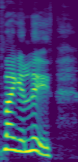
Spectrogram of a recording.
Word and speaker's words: Magaluf: Have you been to Magaluf? Have you been to... am I saying it wrong? No, it's Magaluf.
